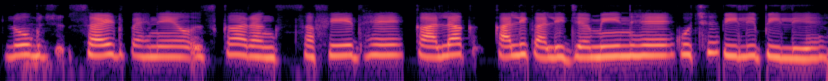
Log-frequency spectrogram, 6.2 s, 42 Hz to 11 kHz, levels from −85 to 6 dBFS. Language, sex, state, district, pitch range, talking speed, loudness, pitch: Hindi, female, Uttar Pradesh, Hamirpur, 225-255 Hz, 145 wpm, -20 LUFS, 240 Hz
